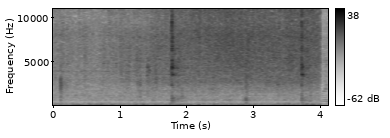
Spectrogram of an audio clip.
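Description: Chopped garlic and diced tomato sizzle in a hot pan, a loud and steady frying hiss close up, with a few light knocks from stirring and no talking.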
